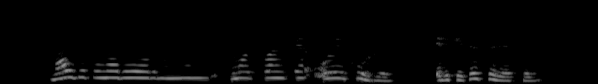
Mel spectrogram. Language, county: Lithuanian, Vilnius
